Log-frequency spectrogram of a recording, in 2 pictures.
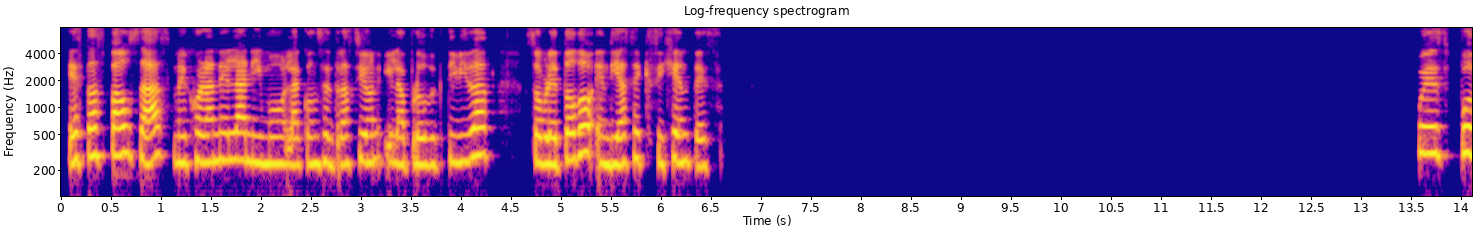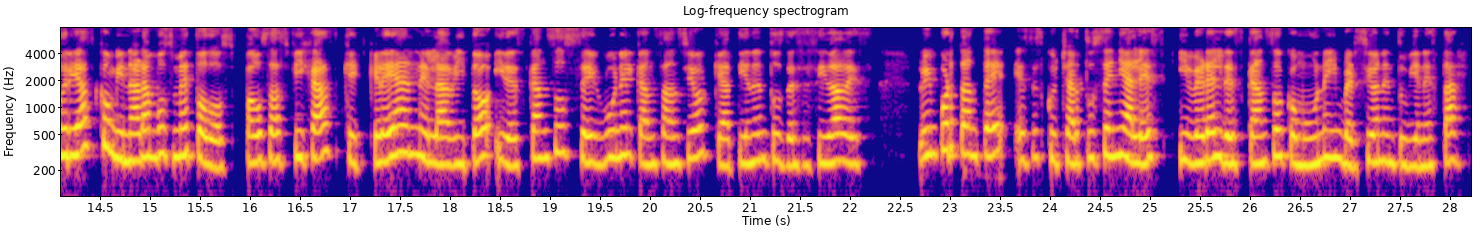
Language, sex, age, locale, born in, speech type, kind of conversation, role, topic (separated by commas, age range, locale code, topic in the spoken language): Spanish, female, 18-19, es-MX, Mexico, read, expert-assistant, expert, ¿Qué hábitos diarios simples realmente marcan la diferencia en tu productividad personal?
